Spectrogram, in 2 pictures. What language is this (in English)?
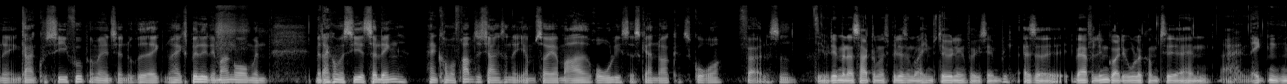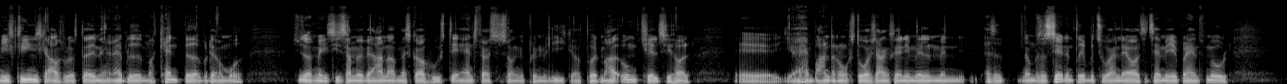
Danish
